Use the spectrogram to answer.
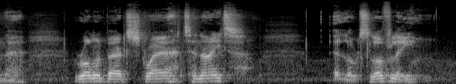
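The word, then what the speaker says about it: Römerberg: Then I've just been out to Romanberg Square. I said it wrong there. Romanberg Square tonight.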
